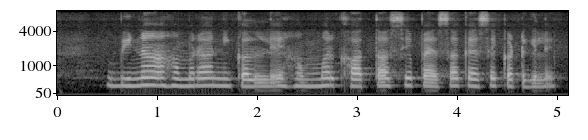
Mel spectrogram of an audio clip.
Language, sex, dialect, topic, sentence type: Magahi, female, Southern, banking, question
